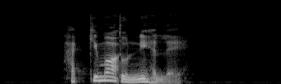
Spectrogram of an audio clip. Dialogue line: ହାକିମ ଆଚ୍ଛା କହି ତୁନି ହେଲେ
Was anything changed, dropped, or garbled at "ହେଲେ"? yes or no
no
